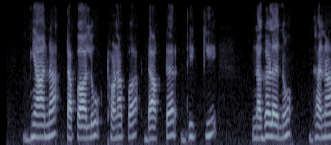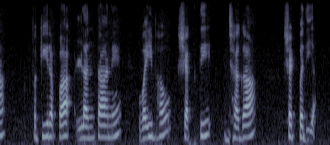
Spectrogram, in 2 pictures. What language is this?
Kannada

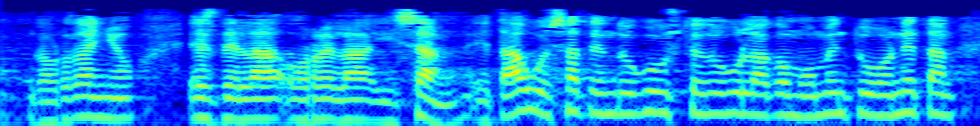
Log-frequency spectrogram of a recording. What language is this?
Basque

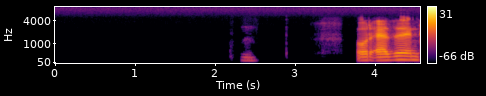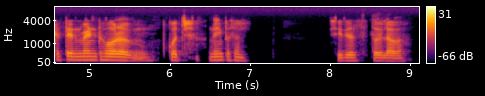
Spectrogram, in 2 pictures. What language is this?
Punjabi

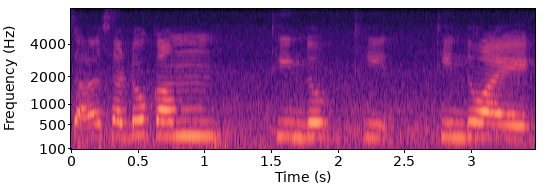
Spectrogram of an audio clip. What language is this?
Sindhi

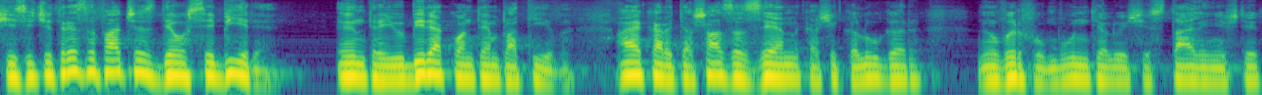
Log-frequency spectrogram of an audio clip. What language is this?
Romanian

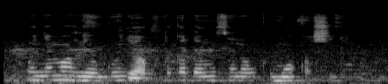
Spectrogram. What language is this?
Swahili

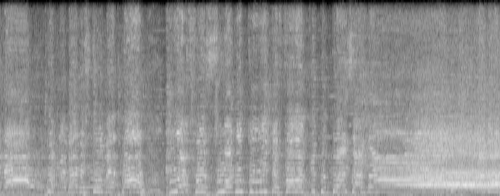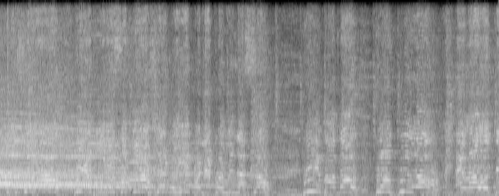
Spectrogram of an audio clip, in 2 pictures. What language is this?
Portuguese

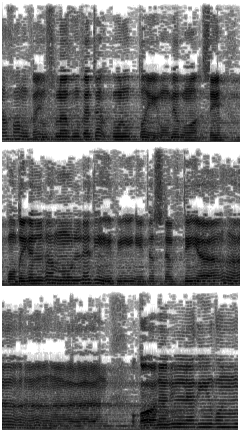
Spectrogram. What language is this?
Arabic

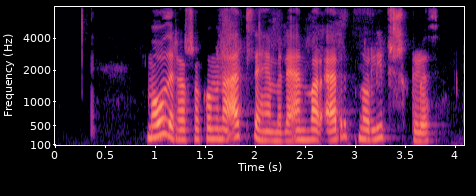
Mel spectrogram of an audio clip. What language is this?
Icelandic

